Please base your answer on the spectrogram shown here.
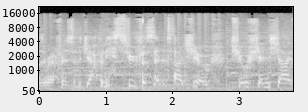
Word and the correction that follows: Choshinsei: Flashman, pronounced Choshinsei.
